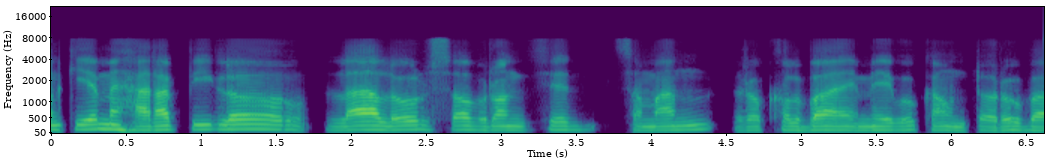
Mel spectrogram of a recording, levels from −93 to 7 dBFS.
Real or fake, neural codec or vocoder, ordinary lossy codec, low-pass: fake; codec, 16 kHz, about 1 kbps, DyCAST, with the encoder's durations; none; none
